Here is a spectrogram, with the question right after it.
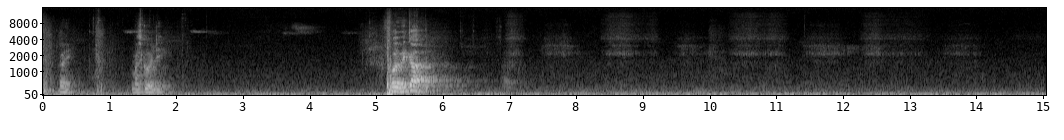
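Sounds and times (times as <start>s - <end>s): low room hum: 0.0s - 15.0s
man breathing through the nose: 6.5s - 15.0s.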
